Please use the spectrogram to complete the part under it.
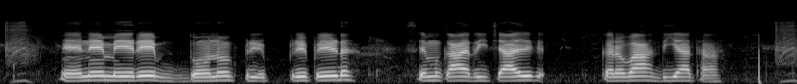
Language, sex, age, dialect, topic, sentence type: Hindi, female, 18-24, Kanauji Braj Bhasha, banking, statement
